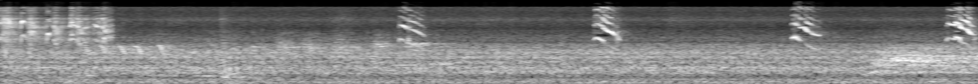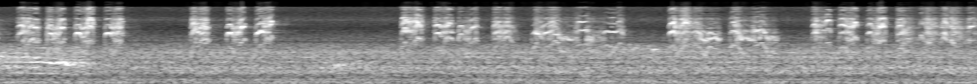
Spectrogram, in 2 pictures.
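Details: Sunbird, called sogon, in ngleper-style lure song meant to trigger singing in another bird. Thin downslurred chirps come first, then increasingly dense high rattling trills repeated in quick bursts. A low hiss runs throughout.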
